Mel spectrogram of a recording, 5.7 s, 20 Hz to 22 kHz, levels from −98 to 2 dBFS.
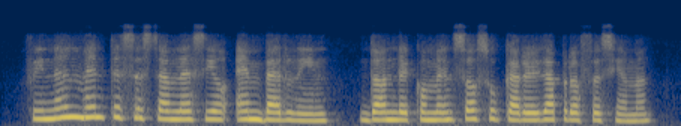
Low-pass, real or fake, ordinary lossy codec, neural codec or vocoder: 7.2 kHz; fake; Opus, 16 kbps; codec, 16 kHz, 0.2 kbps, FocalCodec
